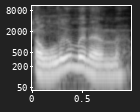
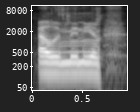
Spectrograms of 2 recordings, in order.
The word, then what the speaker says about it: aluminium: My understanding is what what word his aluminum was actually the original pronunciation and well they they came out around the same time but if you really want to get into technicality aluminium actually came a little bit first before just before Rand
